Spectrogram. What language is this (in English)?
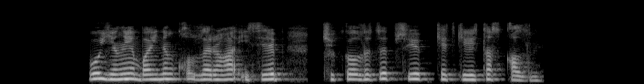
Uyghur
